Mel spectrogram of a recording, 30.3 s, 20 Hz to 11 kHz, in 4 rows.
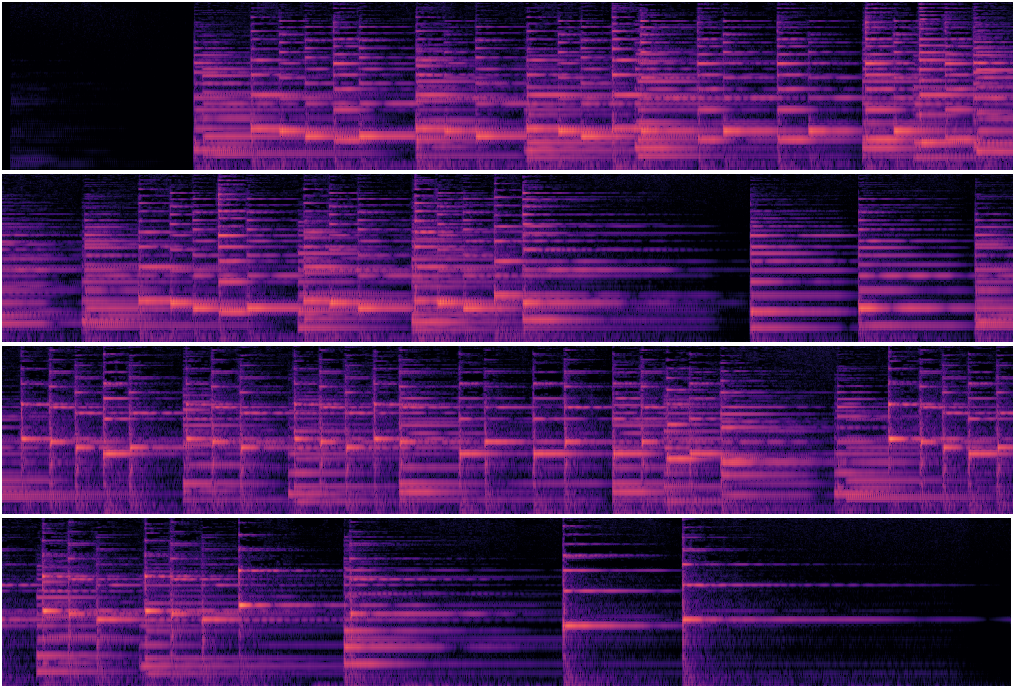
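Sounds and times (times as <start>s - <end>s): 
keyboard playing piano cover: 1.5s - 29.5s.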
